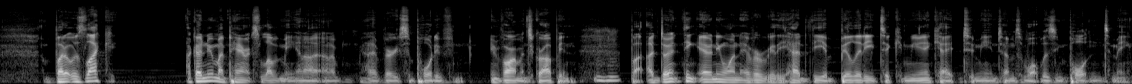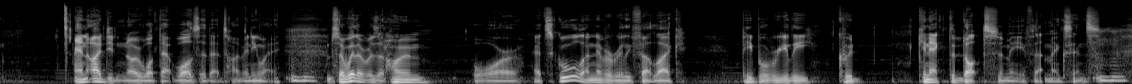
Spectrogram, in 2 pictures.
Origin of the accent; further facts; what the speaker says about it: Melbourne, Victoria, Australia; I grew up in Melbourne, Victoria, Australia.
